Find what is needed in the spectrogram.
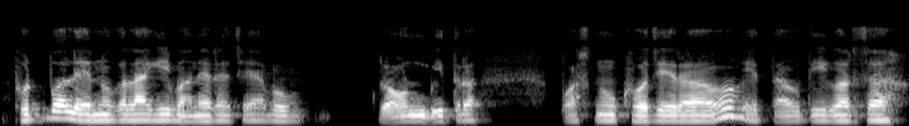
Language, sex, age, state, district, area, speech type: Nepali, male, 30-45, West Bengal, Kalimpong, rural, spontaneous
